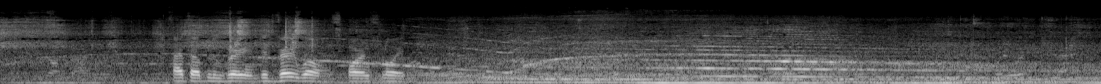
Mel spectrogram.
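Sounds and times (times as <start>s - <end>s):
emergency vehicle siren wailing: 0.0s - 11.0s.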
